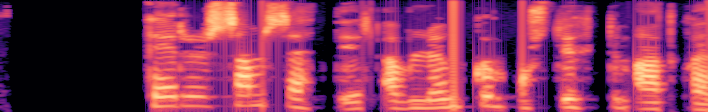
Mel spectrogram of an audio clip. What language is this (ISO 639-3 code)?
isl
